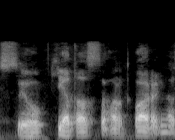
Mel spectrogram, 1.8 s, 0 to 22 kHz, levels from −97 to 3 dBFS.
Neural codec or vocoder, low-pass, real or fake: codec, 16 kHz, 2 kbps, FreqCodec, larger model; 7.2 kHz; fake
